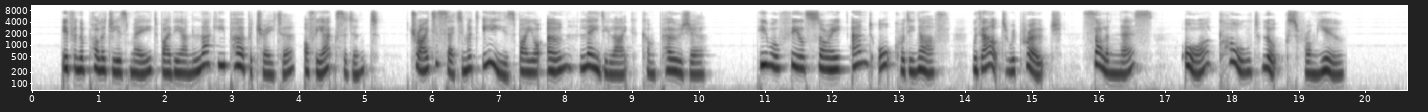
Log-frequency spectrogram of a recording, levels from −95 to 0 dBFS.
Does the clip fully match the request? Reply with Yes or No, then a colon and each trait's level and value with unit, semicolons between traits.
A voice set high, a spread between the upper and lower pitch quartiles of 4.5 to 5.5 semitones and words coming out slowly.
Yes: high, 225 Hz; average, 5.1 semitones; slow, 115 wpm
